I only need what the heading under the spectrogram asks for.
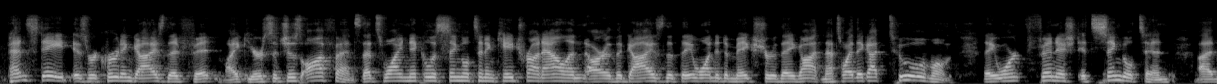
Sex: male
